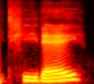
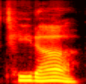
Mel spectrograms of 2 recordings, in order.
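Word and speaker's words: Tiede: So the reason I'm pronouncing it Tita, I hope I'm pronouncing it Tita. My boyfriend just handed me a note and said, it's pronounced in the movie T-Day, but there's an interview with him where he says, no, it's Tita.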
